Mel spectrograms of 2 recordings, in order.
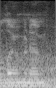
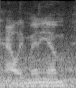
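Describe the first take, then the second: First: The word is said in the speaker's usual form. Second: The word is said in the alternative form. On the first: The speaker calls it wrong. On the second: The speaker calls it right.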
